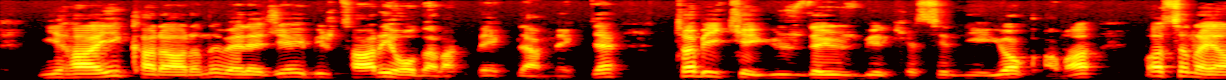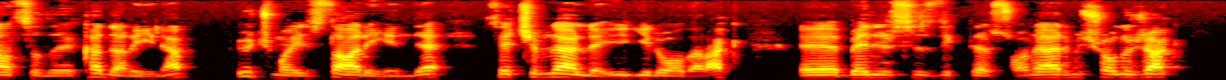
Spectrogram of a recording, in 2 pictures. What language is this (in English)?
Turkish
